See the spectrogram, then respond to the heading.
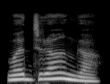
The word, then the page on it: ವಜ್ರಾಂಗ: vajrānga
